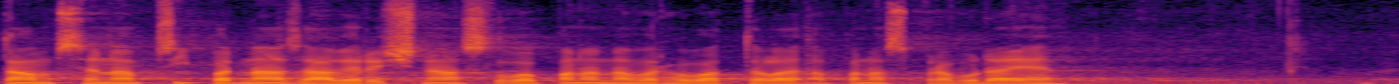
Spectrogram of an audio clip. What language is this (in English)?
Czech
